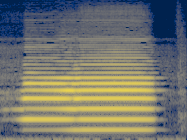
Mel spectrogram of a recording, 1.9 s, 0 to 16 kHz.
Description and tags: Oboe - C#4 - bad-attack-air
Part of the Good-sounds dataset of monophonic instrumental sounds.
instrument::oboe
note::C#
octave::4
midi note::49
good-sounds-id::8023
Intentionally played as an example of bad-attack-air
Csharp4, good-sounds, multisample, neumann-U87, oboe, single-note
